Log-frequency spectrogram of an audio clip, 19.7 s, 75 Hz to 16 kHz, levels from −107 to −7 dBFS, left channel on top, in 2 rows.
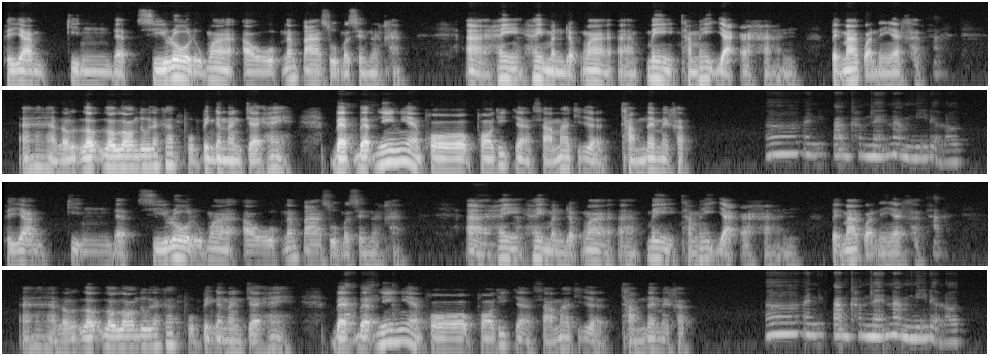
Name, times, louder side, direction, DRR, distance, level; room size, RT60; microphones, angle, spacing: voice 1, 0.0-4.0 4.6-7.9 8.3-9.2 10.0-16.7, left 7 dB, 50° left, 0.3 m, -29 dB
voice 2, 8.7-9.4 13.3-13.6 17.5-19.4, right 4 dB, 35° right, 0.4 m, -40 dB
4.0 x 2.2 x 2.5 m
head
